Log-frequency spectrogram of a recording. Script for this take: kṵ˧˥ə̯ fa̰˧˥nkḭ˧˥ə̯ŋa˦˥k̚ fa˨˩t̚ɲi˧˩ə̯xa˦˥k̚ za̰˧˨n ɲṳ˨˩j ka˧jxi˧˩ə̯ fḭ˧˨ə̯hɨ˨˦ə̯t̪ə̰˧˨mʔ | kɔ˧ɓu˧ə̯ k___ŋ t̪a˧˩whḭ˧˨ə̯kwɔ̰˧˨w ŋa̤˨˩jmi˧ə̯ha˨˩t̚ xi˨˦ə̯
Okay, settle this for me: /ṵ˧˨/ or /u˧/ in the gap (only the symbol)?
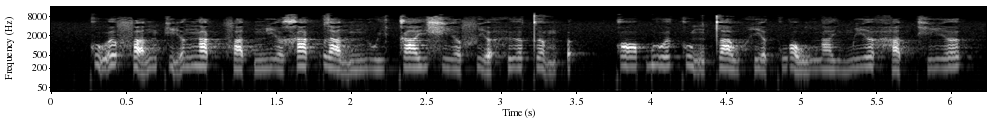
ṵ˧˨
